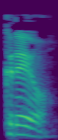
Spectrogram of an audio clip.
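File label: "creo" Spanish; verb-conjugator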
